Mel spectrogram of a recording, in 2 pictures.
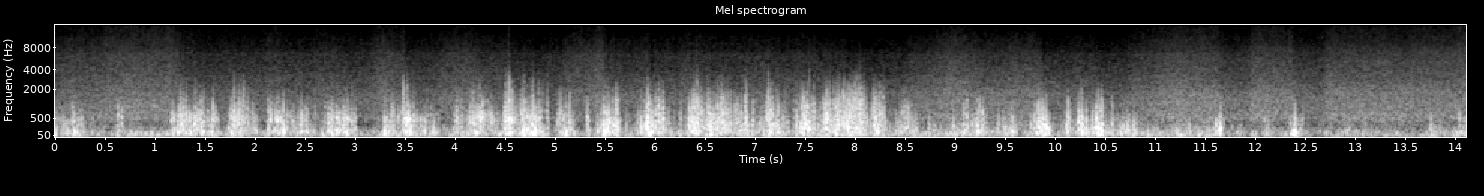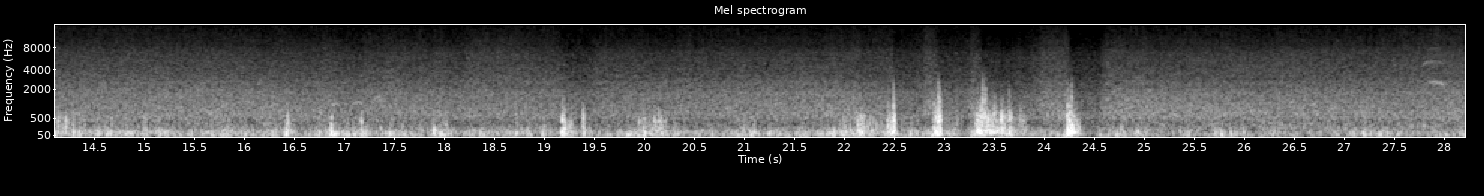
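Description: Waves break and wash up on a shore.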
